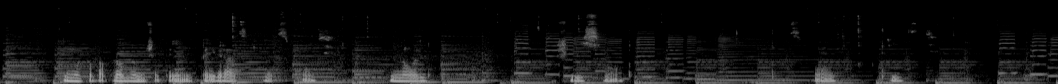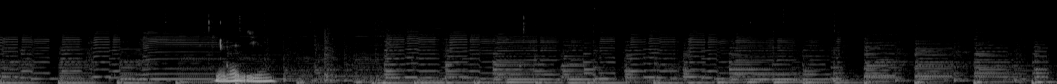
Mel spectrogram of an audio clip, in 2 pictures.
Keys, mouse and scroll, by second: 0.5 click, 1.8-9.4 drag, 9.4 scroll down 1, 10.3 scroll up 1, 12.0-18.3 drag, 18.5 scroll down 1, 18.6-20.7 middle drag, 20.7-21.1 scroll up 3.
